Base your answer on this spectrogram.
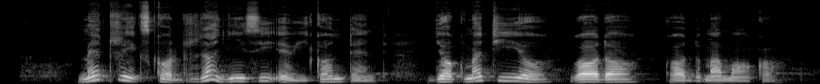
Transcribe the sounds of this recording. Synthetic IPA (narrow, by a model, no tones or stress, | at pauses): mɛtɾɪkskɔdaɲisiʔewikɔntɛnt | d͡ʒɔkmatijo | ɡɔdɔ | kɔdmamɔkɔ̰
